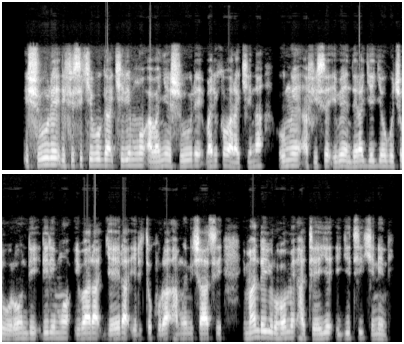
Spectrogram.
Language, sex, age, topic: Rundi, male, 25-35, education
